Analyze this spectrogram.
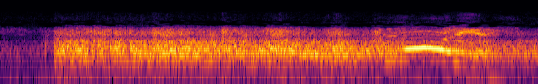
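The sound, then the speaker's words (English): A ship's cannon broadside in a radio drama of a sailing-ship naval battle: after a brief quiet start, one loud, sustained, rumbling roar of gunfire rolls on steadily to the end. “Two broadsides into a stern.”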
